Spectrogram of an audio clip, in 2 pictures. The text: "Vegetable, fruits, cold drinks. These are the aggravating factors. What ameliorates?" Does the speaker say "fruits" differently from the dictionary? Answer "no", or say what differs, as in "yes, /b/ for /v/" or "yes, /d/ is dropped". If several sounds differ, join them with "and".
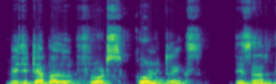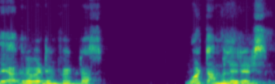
no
